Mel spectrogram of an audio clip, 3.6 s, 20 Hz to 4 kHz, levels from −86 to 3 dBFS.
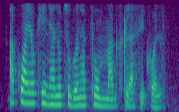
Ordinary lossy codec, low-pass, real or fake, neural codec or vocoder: none; 3.6 kHz; fake; vocoder, 44.1 kHz, 128 mel bands, Pupu-Vocoder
